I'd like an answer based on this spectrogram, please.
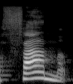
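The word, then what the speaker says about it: femme: deveria ser ela fama fama se escreve Fema mas a gente fala fama por causa dos dois MS esses dois MS fazem com que o a Abra o som anterior e Fama significa ao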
